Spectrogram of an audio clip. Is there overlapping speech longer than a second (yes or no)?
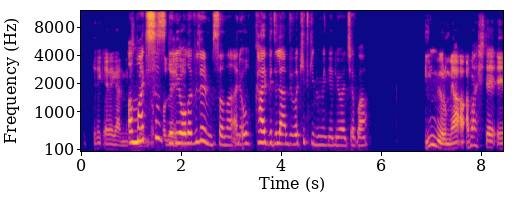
yes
